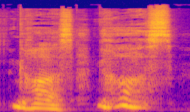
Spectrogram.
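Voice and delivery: high moaning plea for mercy; moaned plea. A narrator's reading. Ben Hamol on his knees moans to Zigomar. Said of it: "Gémit James Ben Hamol".

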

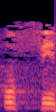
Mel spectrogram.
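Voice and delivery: أف with doubled f and an "-in" ending; kasra with tanween. Shown as a demonstration. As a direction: pronounce أف as "uffin". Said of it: "وضمها وكسرها بتنوين وبغير تنوين".

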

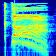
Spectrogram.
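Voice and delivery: loud, high bark; shouted demand. A narrator's reading. Admiral presses for who is boss, shouting. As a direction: explode on the single word.

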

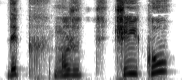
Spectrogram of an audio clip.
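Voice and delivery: rubbery high squeaky toy voice; piping little fat man; squeaky pipe. A narrator's reading. Толстячок снова предлагает чай. (писклявый голосок толстячка)

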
